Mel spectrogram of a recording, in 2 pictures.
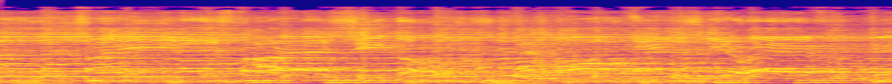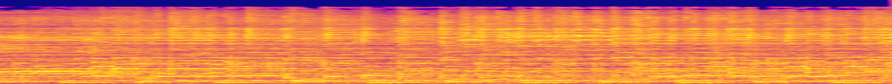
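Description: Bluegrass band playing live on banjo, fiddle, mandolin, acoustic guitar and upright bass, with the bass keeping a steady beat.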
